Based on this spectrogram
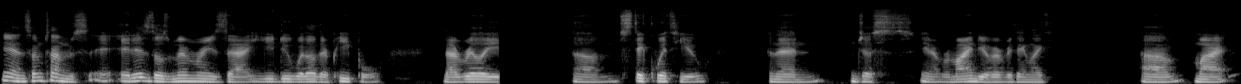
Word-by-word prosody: Yeah, 185 Hz, -4 st, +2 dB
and 140 Hz, -3 st, +3 dB
sometimes 165 Hz, -, +1 dB
it 170 Hz, -6 st, -5 dB
it 145 Hz, 0 st, +2 dB
is 160 Hz, -2 st, +3 dB
those 135 Hz, -4 st, +4 dB
memories 135 Hz, -3 st, +2 dB
that 120 Hz, -1 st, 0 dB
you 130 Hz, 0 st, -2 dB
do 130 Hz, +1 st, +1 dB
with 125 Hz, 0 st, +2 dB
other 120 Hz, -4 st, +2 dB
people 125 Hz, -3 st, -2 dB, 0.6 s
that 115 Hz, 0 st, +2 dB
really, 125 Hz, -2 st, +5 dB, 0.7 s
um, 120 Hz, +1 st, -6 dB
stick 145 Hz, -1 st, +2 dB
with 135 Hz, -1 st, +3 dB
you, 125 Hz, +2 st, -3 dB, 0.6 s
and 125 Hz, -, -1 dB
then 120 Hz, +6 st, -2 dB, 0.3 s
just, 125 Hz, -2 st, -5 dB
you 135 Hz, -4 st, -2 dB
know, 115 Hz, -, -4 dB
remind 120 Hz, +3 st, +1 dB
you 120 Hz, -, +3 dB
of 110 Hz, -, -2 dB
everything. 115 Hz, +1 st, -2 dB
Like, 110 Hz, -1 st, -5 dB, 0.9 s
um, 120 Hz, +7 st, -1 dB
my 120 Hz, -3 st, +2 dB
125 Hz, 155 wpm, -24 LUFS, 115-140 Hz, 0.9 s, really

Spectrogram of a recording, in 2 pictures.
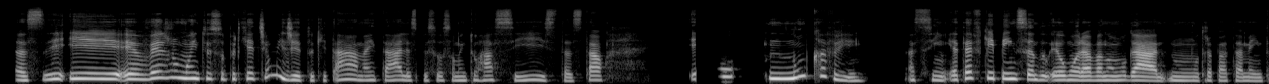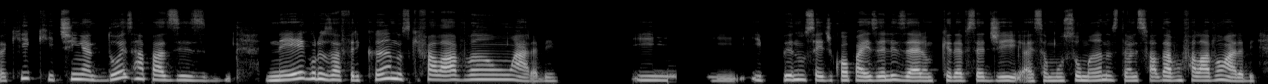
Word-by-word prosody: Assim 215 Hz, +5 st, 0 dB
e 260 Hz, -2 st, +6 dB
eu 240 Hz, 0 st, +5 dB
vejo 300 Hz, +5 st, +1 dB
muito 280 Hz, -2 st, +5 dB
isso 255 Hz, 0 st, -5 dB
porque 250 Hz, +3 st, -3 dB
tinham 345 Hz, -, -7 dB
me 355 Hz, -9 st, +4 dB
dito 200 Hz, -4 st, -1 dB
que: 185 Hz, 0 st, -12 dB
"Ah, 225 Hz, +1 st, -1 dB
na 195 Hz, -1 st, -4 dB
Itália, 200 Hz, 0 st, -4 dB
as 190 Hz, -, -9 dB
pessoas 185 Hz, +2 st, -10 dB
são 185 Hz, -, -8 dB
muito 185 Hz, +2 st, -5 dB
racistas, 195 Hz, -3 st, -6 dB
tal". 205 Hz, +2 st, -1 dB, 1.2 s
Eu 360 Hz, 0 st, -1 dB, 0.3 s
nunca 280 Hz, +9 st, +6 dB
vi, 170 Hz, -, -4 dB, 0.4 s
assim. 200 Hz, -1 st, -6 dB
Eu 210 Hz, -, 0 dB
até 280 Hz, +7 st, +2 dB
fiquei 285 Hz, -1 st, 0 dB
pensando, 250 Hz, -6 st, +2 dB
eu 200 Hz, 0 st, +3 dB
morava 195 Hz, -1 st, +2 dB
num 195 Hz, 0 st, 0 dB
lugar, 190 Hz, -3 st, +4 dB
num 180 Hz, +2 st, -4 dB
outro 175 Hz, +1 st, -7 dB
apartamento 170 Hz, -2 st, -6 dB
aqui, 180 Hz, +12 st, -4 dB
que 275 Hz, -7 st, -10 dB
tinha 235 Hz, +2 st, 0 dB
dois 220 Hz, -, -1 dB
rapazes 200 Hz, -8 st, -2 dB, 0.6 s
negros, 235 Hz, +6 st, +3 dB
africanos, 215 Hz, +5 st, 0 dB
que -, -, -18 dB
falavam 225 Hz, +1 st, +1 dB
árabe. 165 Hz, -3 st, -3 dB, 0.7 s
E 195 Hz, -4 st, -3 dB, 0.5 s
e 85 Hz, 0 st, -7 dB, 0.2 s
e 195 Hz, -, -5 dB, 0.2 s
p 210 Hz, -, +1 dB
eu 210 Hz, -, +3 dB
não 220 Hz, 0 st, +2 dB
sei 200 Hz, -2 st, -2 dB
de 185 Hz, +1 st, -8 dB
qual 195 Hz, 0 st, +1 dB
país 185 Hz, -1 st, +1 dB
eles 190 Hz, +1 st, +1 dB
eram, 170 Hz, -1 st, +2 dB
porque 175 Hz, +2 st, -5 dB
deve 175 Hz, -1 st, -1 dB
ser 180 Hz, -1 st, -2 dB
de 175 Hz, 0 st, -1 dB
a -, -, -3 dB
são 175 Hz, +2 st, -6 dB
muçulmanos, 185 Hz, +3 st, -1 dB
então 180 Hz, -, -6 dB
eles 180 Hz, -, -4 dB
falavam 180 Hz, +1 st, 0 dB
da 185 Hz, -, -8 dB
falavam 190 Hz, +2 st, +1 dB
árabe. 165 Hz, -3 st, 0 dB
200 Hz, 165 wpm, -23 LUFS, 185-235 Hz, 1.2 s, e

